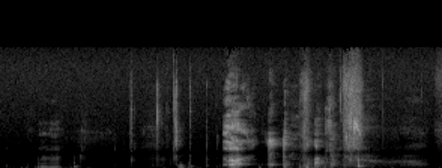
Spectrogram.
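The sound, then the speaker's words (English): Fairly loud chewing of a crumbly baked pastry with bits of walnut or almond, with irregular crunchy bites and wet mouth noises, preceded by a brief vocal sound. “That's easily one of the worst things I've ever eaten.”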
